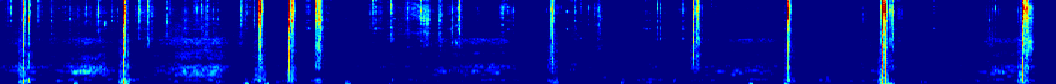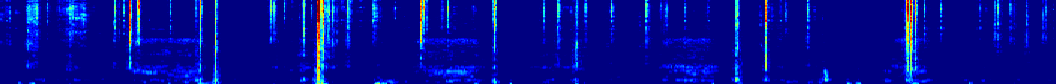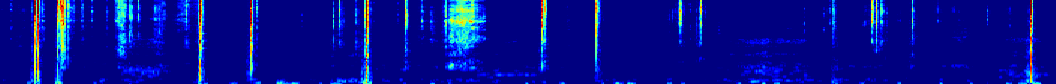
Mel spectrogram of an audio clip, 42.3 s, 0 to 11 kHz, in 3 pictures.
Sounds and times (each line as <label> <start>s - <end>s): handcuffs being open, closed, and fiddled with 0.0s - 10.7s
handcuffs being open, closed, and fiddled with 11.3s - 42.2s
